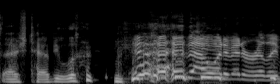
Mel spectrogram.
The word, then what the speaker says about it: Ashtabula: We If you also said like Ashtabula, the- it's like, no, it's Ashtabula.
